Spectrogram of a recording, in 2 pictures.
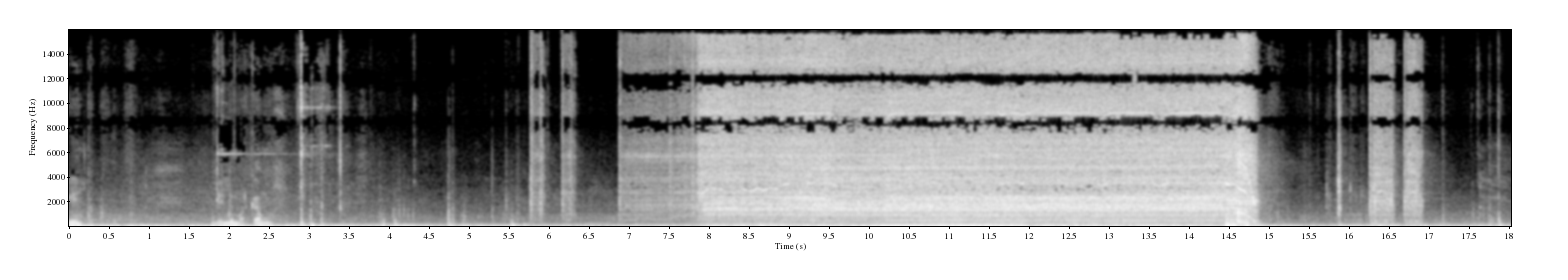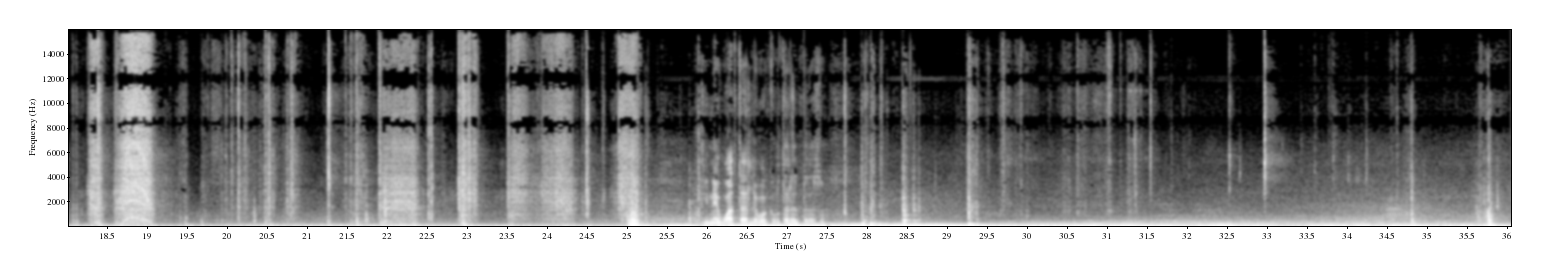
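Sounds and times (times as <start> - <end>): drill boring through plastic: 5.8 - 15.0, 18.2 - 19.2.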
